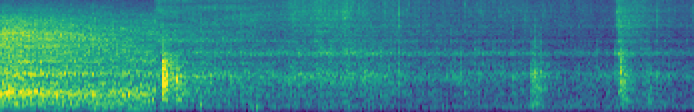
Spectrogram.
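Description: White wine sizzling on toasted Carnaroli rice in a hot stainless steel pot, the sizzle loudest at first and fading steadily as the wine boils off. A wooden utensil stirs the rice and knocks lightly against the pot a few times.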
